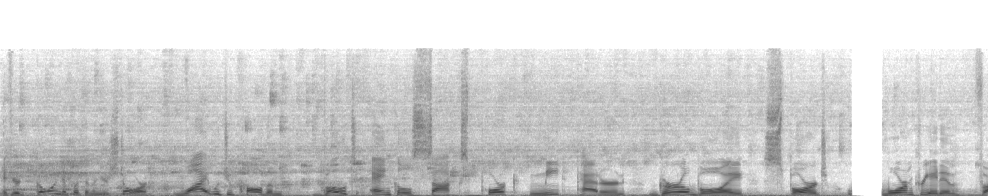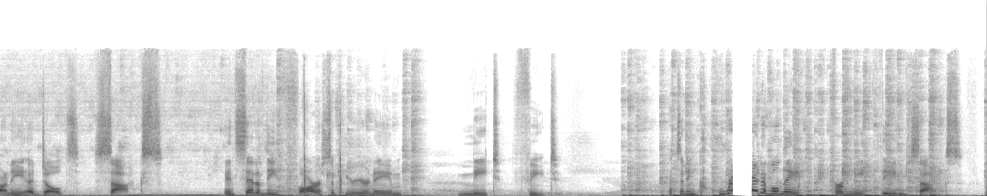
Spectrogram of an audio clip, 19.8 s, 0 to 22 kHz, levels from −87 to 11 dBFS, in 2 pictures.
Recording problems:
household noises; loud; throughout; 6 dB below the speech
background chatter; faint; throughout; 3 voices, 30 dB below the speech
audio freezing; at 8.5 s and at 17 s

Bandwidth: 16.5 kHz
